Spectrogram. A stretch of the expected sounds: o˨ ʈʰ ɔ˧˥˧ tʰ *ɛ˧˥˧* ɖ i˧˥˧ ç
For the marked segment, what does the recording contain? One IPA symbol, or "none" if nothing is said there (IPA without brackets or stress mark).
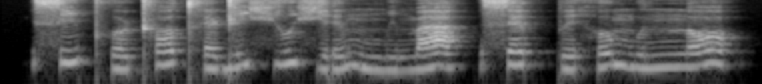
ɛ˨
